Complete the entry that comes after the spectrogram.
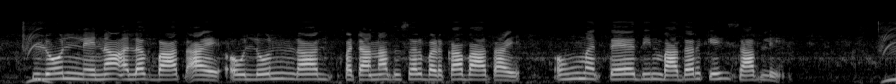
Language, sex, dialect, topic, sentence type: Chhattisgarhi, female, Eastern, banking, statement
